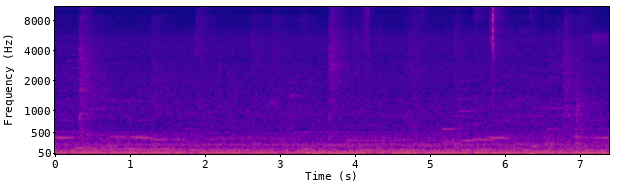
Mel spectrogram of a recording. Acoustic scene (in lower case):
cafe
